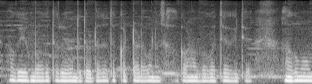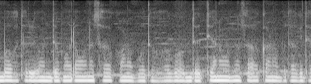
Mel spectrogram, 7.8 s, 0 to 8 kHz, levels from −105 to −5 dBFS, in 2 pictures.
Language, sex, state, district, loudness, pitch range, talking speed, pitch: Kannada, male, Karnataka, Mysore, -16 LUFS, 130-135 Hz, 145 wpm, 130 Hz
